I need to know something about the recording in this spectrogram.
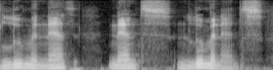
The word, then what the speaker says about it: Luminance: the iPad is something called Lumin luminance it's spelled l u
